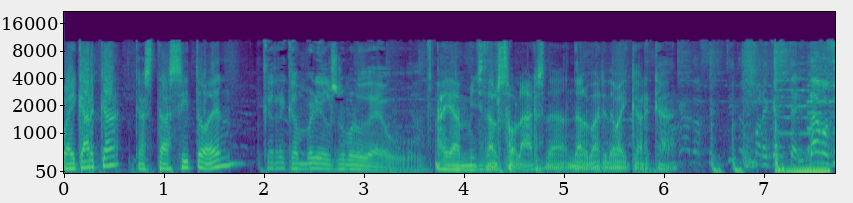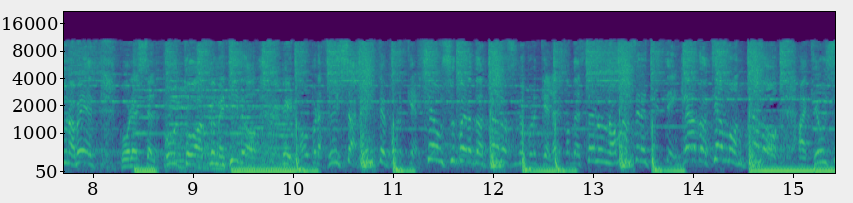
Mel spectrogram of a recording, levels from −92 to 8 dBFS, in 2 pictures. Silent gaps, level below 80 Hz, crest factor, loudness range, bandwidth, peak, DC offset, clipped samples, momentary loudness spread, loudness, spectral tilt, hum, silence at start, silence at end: none; -28 dBFS; 16 dB; 4 LU; 11 kHz; -4 dBFS; under 0.1%; under 0.1%; 9 LU; -20 LUFS; -3.5 dB/octave; none; 0 s; 0 s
